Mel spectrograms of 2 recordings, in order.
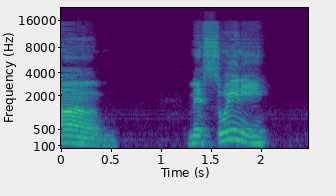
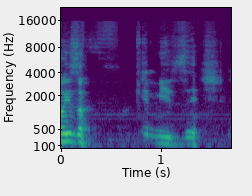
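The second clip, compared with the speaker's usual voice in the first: normal talking voice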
